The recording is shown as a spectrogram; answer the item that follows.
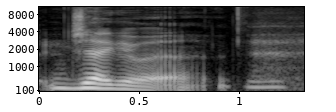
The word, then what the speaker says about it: Jaguar: No, but I love the fact that you actually pronounce Jaguar properly. Yeah, Jaguar.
